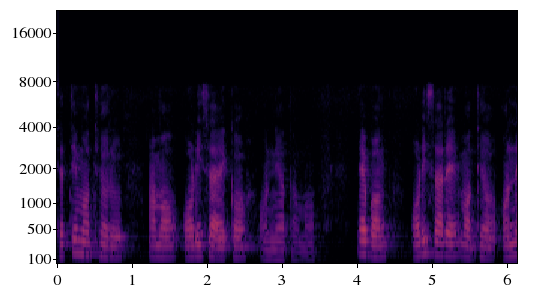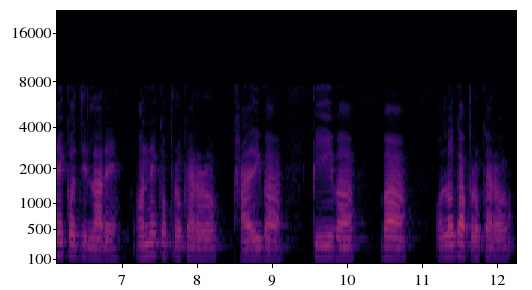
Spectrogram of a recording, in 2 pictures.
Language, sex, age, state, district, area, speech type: Odia, male, 30-45, Odisha, Bhadrak, rural, spontaneous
